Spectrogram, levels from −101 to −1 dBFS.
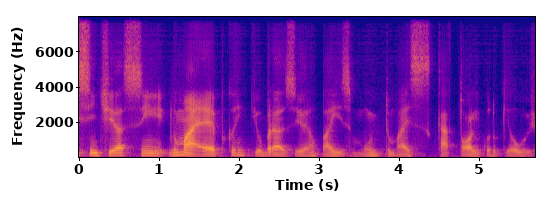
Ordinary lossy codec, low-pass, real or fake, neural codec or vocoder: none; none; fake; codec, 16 kHz, about 1 kbps, DyCAST, with the encoder's durations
